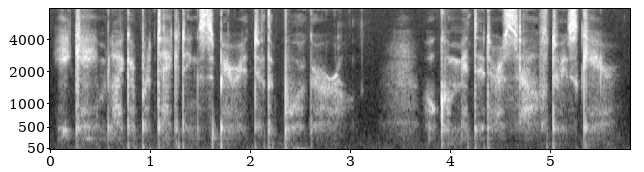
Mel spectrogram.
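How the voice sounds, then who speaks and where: A woman reading a classic novel as ASMR narration in a hushed, unhurried, measured whisper. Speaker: audiobook reader.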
